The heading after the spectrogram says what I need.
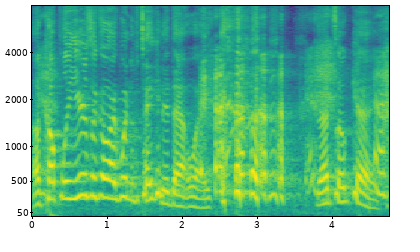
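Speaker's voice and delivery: high laugh through the words. Real, not acted. Laughing along with the host.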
